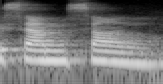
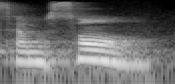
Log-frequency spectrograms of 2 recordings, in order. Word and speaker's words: Samsung: brand names like samsung obviously we say samsung but it is some song we don't want to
